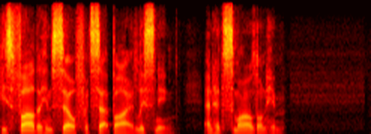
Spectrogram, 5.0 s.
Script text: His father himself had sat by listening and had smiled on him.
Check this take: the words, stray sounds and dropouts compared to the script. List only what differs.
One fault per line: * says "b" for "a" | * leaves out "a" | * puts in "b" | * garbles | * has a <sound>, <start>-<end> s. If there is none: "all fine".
all fine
